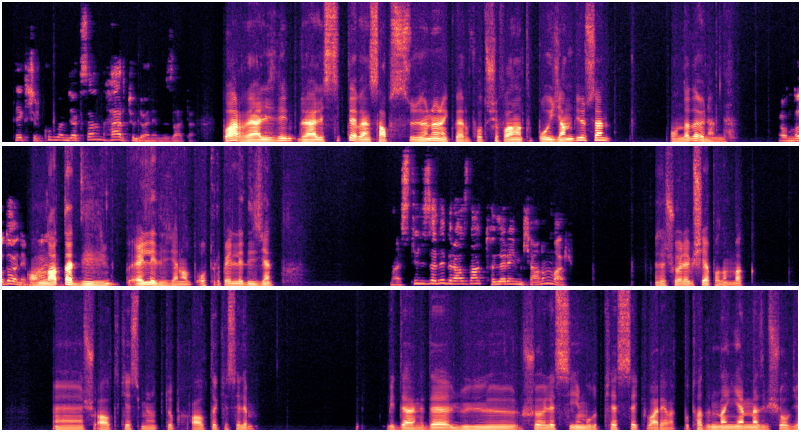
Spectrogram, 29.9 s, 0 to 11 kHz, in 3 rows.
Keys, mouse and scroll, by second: 0.7 middle click, 1.5 shift+click, 1.6 middle click, 2.5 shift+click, 2.9 middle click, 3.9 shift+click, 4.3 shift+click, 5.1 middle click, 6.1 shift+click, 6.3 shift+click, 6.5 middle click, 7.4 shift+click, 7.7 shift+click, 7.9 middle click, 8.8 shift+click, 9.0 middle click, 9.6 shift+click, 10.0 shift+click, 10.6 middle click, 11.4 shift+click, 11.7 shift+click, 12.1-14.0 middle drag, 14.0 ;, 14.7-17.1 middle drag, 17.1 scroll up 2, 17.8 scroll down 1, 18.2 a, 20.0 middle click, 22.1 a, 23.3-26.4 middle drag, 26.4 typing, 27.7 click, 28.0-29.0 middle drag, 29.0 click, 29.5-29.8 middle drag.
